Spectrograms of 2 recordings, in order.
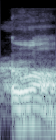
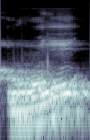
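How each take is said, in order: First: Ro with wide open vowel; open mouth. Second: Ro drawn to a rounded o; pouted lips. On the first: Teacher giving the correct reading, open-mouthed ro. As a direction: open fully on "ro". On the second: Teacher repeating the wrong reading, pouted ro. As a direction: push lips out on "ro". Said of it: "Sanes ro". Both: Shown as a demonstration.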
